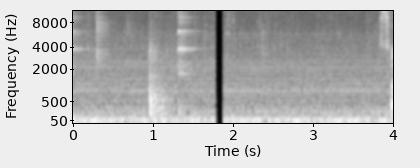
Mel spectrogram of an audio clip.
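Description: A wok of coconut-milk stew simmering over a lit stove burner under a steady low hum, with a couple of light clicks about a second in.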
